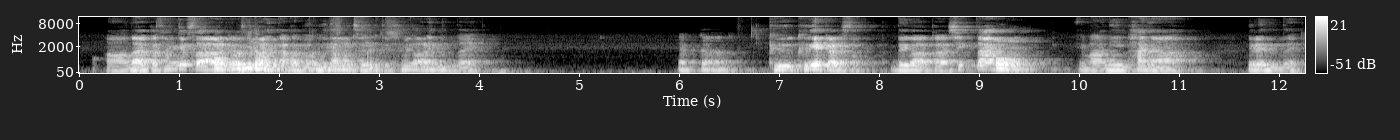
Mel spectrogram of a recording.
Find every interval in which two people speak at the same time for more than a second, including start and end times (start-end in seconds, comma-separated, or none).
1.4-3.0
